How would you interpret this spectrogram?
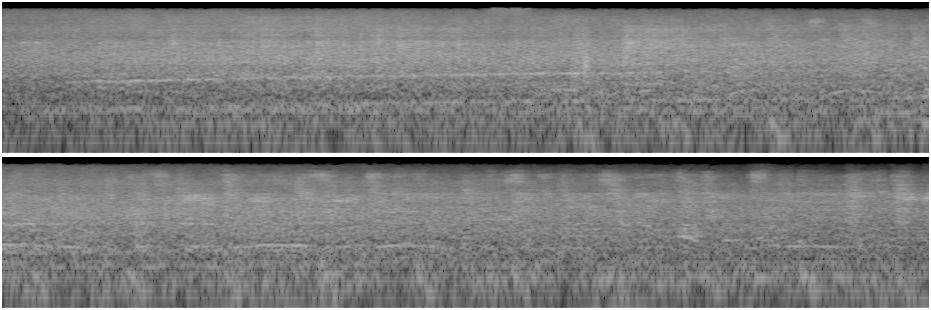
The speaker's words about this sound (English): let's take another trip on the Metro.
